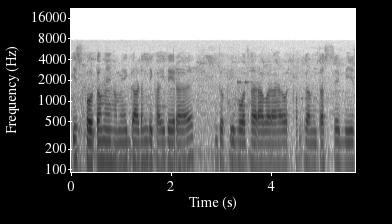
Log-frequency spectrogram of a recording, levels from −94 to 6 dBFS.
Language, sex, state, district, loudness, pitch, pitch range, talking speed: Hindi, male, Chandigarh, Chandigarh, -21 LUFS, 125 Hz, 120-130 Hz, 210 wpm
